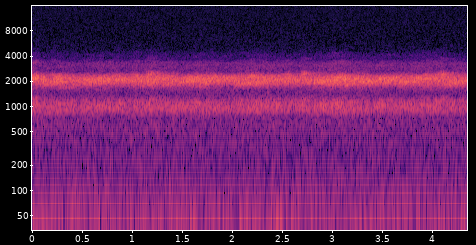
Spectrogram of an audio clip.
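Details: Live recording of a frog chorus in a spring wetland: dense, shimmering trills overlap into one continuous, even drone, slightly quieter than elsewhere, with no other animals or voices heard.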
